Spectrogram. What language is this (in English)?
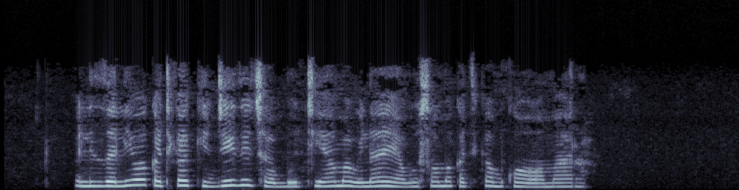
Swahili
